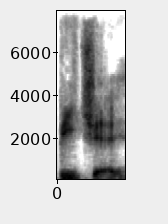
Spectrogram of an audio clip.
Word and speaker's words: Bice: Yeah, Bice is short for the woman's name in Italy called Beatrice, who was the founder of Bice. So it's pronounced Bice.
